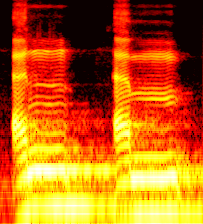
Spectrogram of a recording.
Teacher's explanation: An, am itu wajib kita baca juga dari hidung. An enggak bisa kita tutup.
